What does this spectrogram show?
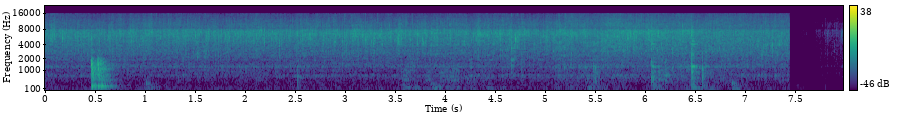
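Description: Pork bones and onions sizzling steadily as they brown in hot fat in a stainless steel pot, with a few knocks of tongs against the pot as they are stirred about six seconds in. The sound cuts off suddenly shortly before the end.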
